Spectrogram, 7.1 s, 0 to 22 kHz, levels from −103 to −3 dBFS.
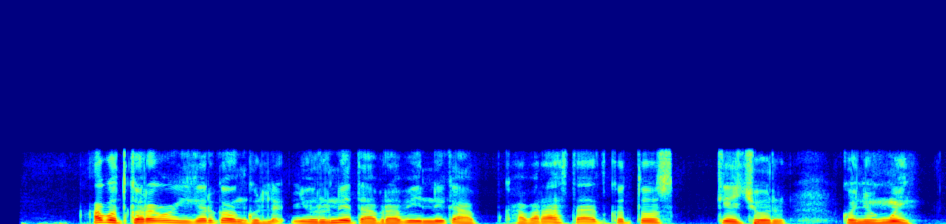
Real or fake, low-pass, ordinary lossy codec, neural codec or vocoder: real; 7.2 kHz; none; none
